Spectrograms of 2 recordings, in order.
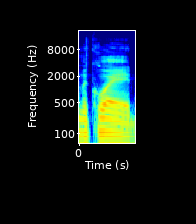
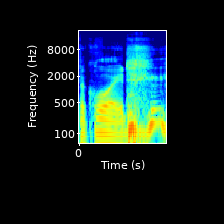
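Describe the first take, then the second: First: The name's vowel sounds like 'quaid'. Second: The name's vowel sounds like 'quoid'. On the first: This is the expected way to say it. The speaker calls it wrong. "you want it to be McQuaid" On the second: This is how the name is actually said. The speaker calls it right. "but it's McQuoid"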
